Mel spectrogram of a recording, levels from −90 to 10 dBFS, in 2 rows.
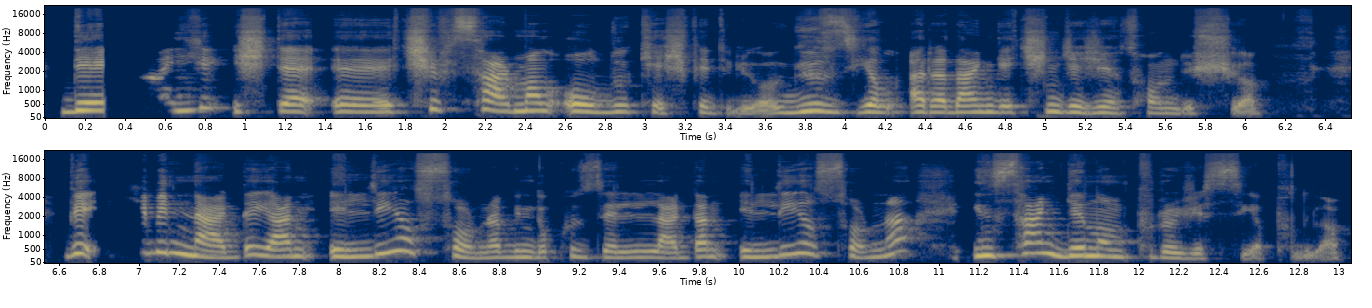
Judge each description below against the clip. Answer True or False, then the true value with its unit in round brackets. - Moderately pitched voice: False (240 Hz)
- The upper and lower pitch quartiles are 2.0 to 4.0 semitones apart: False (4.5 semitones)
